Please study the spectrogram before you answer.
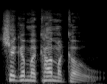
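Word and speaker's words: Chicamacomico: Yeah, it it's pronounced cha makamo.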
